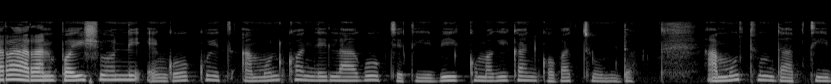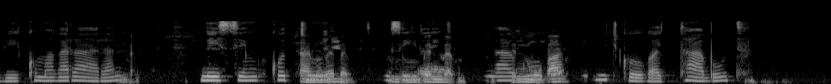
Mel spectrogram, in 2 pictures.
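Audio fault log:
9.97 to 14.38 s, speech suppressed in double talk: the echo canceller likely could not separate this talker from the far side and attenuated both, so the speech dips at 9.97, 11.59 to 12.21, 12.52 to 13.3 and 13.52 to 14.38 s, by about 15, 35, 30 and 20 dB.
10.24 to 13.99 s, echo leak: a loudspeaker echo likely slipped past cancellation and returned 285 ms late, heard as delayed copies at 10.24 to 10.49, 11.52 to 11.73, 12.7 to 12.77 and 13.48 to 13.99 s, about 10 to 30 dB below the speech.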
